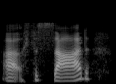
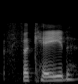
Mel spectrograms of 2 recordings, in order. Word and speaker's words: facade: I remember I used to say the word facade, but I would say facade because that's how it looks, and I'd read it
